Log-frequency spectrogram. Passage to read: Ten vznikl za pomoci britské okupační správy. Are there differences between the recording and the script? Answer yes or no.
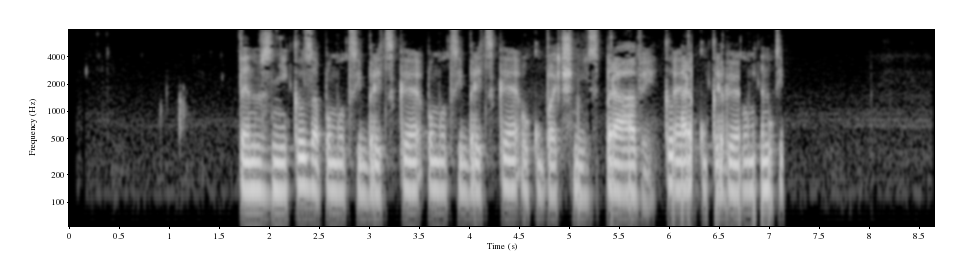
yes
